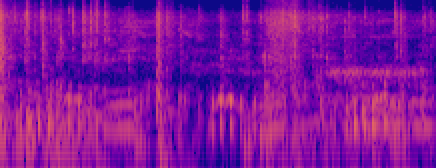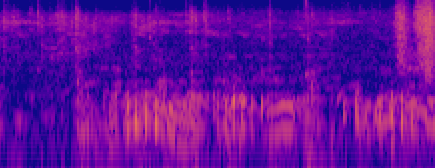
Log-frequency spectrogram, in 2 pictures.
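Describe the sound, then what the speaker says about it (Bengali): Pigeons coo steadily in soft, repeated rolling phrases, several birds close by, with a few brief knocks and rustles in between. "সব কবুতরগুলো এই যে এখানে আছে"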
